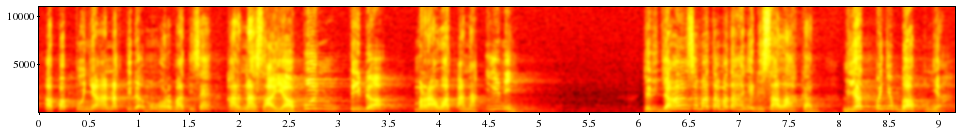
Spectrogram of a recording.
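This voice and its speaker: Male priest, high animated voice, joking sermon, long hall reverb. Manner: jokey storyteller acting out dialogue. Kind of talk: humorous sermon with storytelling.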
